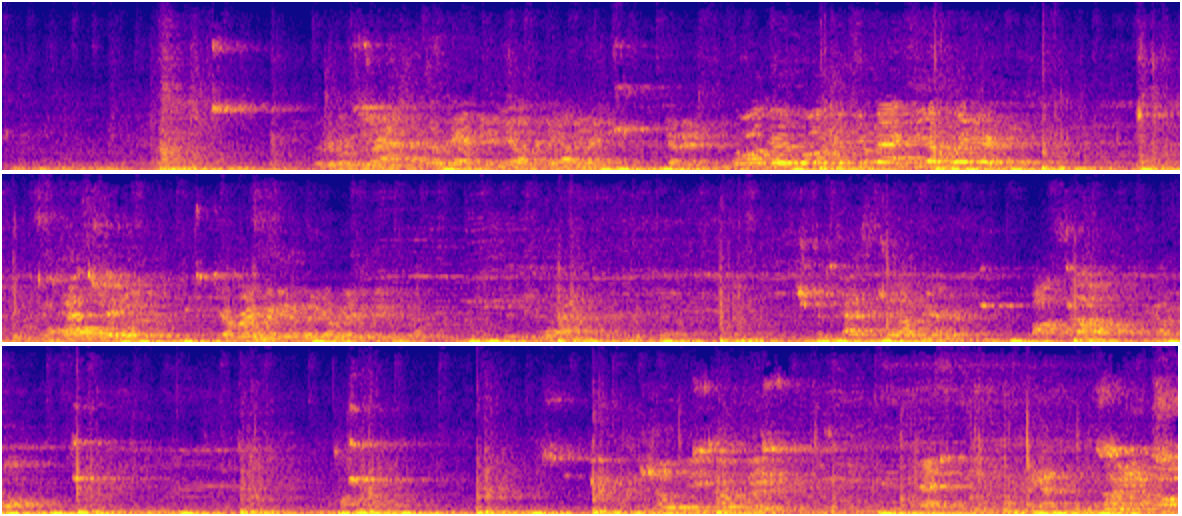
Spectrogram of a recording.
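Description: Sneakers squeak on the hardwood floor.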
